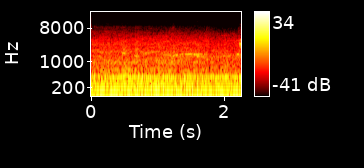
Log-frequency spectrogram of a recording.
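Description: Steady low rumble of street traffic, with a faint steady hum and faint distant voices.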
